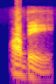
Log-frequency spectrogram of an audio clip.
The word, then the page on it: Rb: American English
